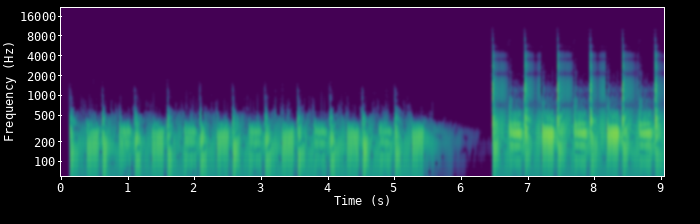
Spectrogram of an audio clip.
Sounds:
music
drum machine

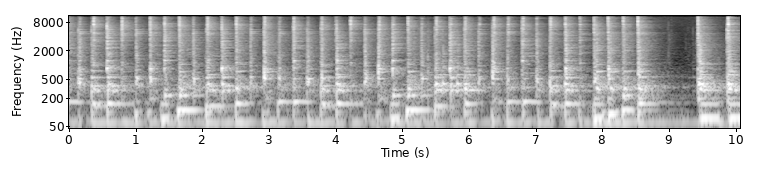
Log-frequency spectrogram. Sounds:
playing timbales

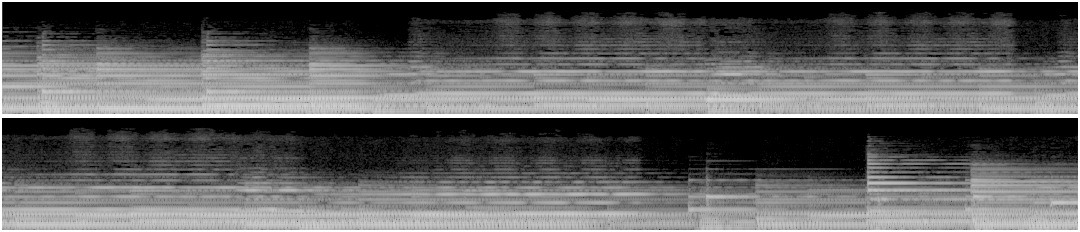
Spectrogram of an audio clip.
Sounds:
music

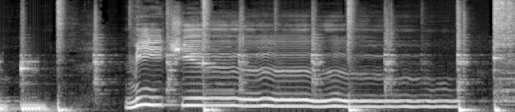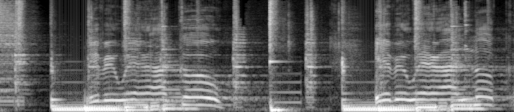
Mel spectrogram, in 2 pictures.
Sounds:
music

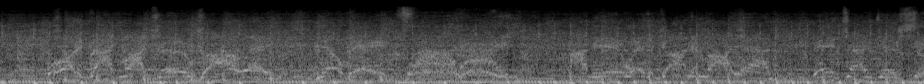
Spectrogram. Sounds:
rhythm and blues
music

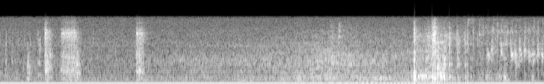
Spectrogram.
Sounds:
inside a small room

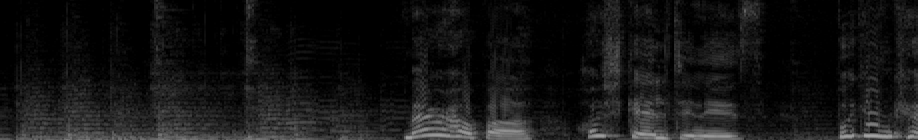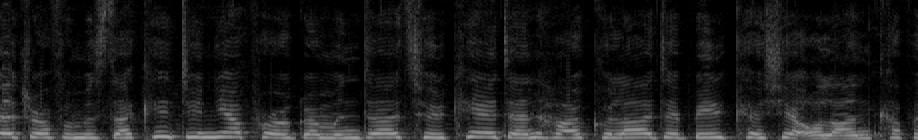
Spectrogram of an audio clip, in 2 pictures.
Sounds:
speech
music

